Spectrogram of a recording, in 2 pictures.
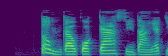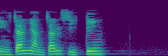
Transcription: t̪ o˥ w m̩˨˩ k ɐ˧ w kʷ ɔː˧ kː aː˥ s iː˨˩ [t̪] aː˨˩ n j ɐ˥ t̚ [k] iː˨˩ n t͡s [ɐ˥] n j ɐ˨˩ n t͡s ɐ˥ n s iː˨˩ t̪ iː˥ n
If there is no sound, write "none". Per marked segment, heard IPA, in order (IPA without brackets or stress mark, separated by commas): t̪, k, ɐ˥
